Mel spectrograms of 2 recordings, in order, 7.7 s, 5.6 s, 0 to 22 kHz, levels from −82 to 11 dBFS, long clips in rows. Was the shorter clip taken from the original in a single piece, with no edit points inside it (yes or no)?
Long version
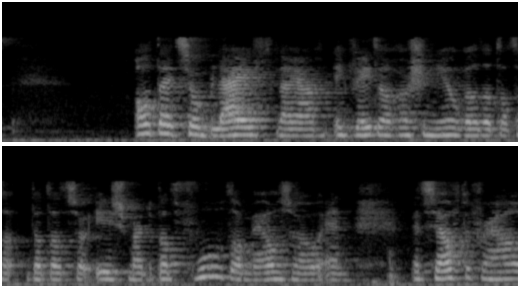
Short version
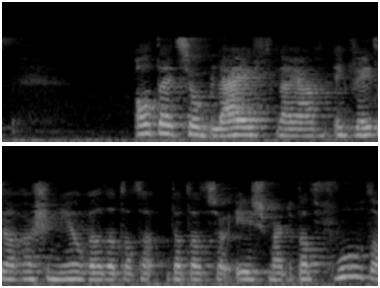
yes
